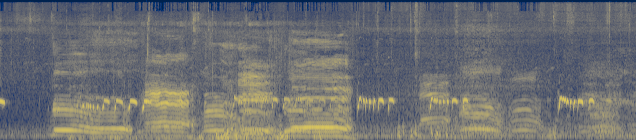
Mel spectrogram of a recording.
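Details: Tame cows moving together on a forest road in the morning, mooing repeatedly in long, loud, wavering calls, several overlapping, while high chirping notes recur in short runs.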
